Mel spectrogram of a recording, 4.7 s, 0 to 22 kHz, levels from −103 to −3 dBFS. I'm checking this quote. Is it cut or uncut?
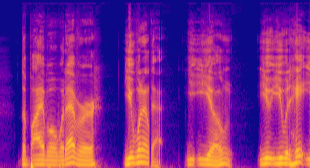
cut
